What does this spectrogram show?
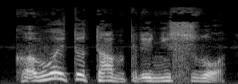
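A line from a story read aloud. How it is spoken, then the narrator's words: Grumbling. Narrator (Russian): проворчала цапля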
